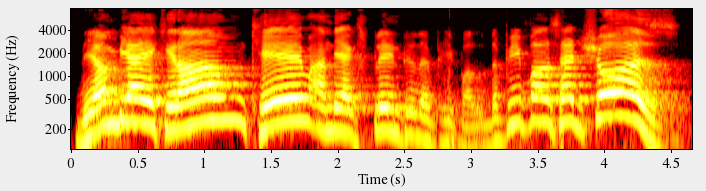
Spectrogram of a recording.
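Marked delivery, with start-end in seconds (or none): 3.9-4.6 louder, higher demand; demanding shout. Acted. People challenging the prophets, a loud high demand. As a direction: fling the challenge out.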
